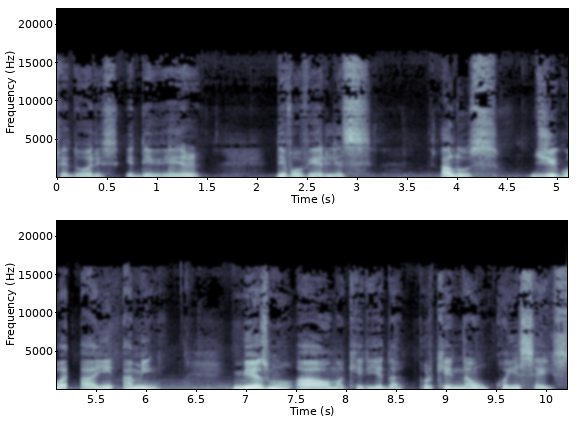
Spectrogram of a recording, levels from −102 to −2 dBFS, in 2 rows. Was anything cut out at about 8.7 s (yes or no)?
yes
